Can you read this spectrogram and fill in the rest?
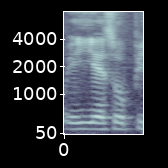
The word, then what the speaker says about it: Aesop: AESOP.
